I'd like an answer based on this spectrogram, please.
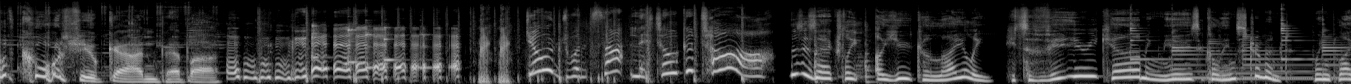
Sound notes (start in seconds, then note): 2.0 giggles, snorts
